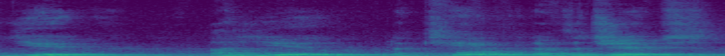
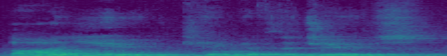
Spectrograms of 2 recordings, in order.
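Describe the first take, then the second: First: It is said with mocking disdain. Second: It is said in a plain, neutral tone.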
